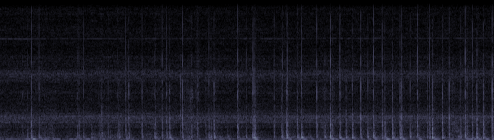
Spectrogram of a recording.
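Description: Long nails tap and scratch quickly and irregularly on a tall, clear plastic cylindrical tube filled with small Christmas ball ornaments, held in both hands with its lid removed and lying beside it. The sharp, short clicks grow denser and louder in the second half over a steady low hum and hiss.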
